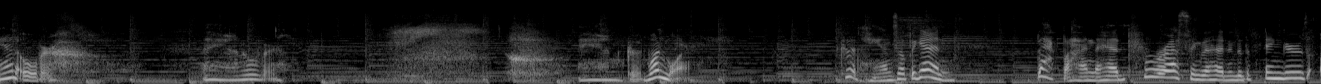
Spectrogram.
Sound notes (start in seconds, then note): 1.1 exhales; 3.6 inhales and exhales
